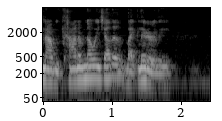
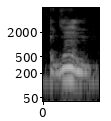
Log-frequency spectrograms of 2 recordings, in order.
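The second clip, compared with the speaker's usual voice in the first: usual speaking voice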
